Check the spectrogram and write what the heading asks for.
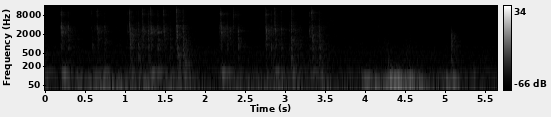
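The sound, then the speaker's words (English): Rapid, clattering keystrokes on a computer keyboard, tapped in uneven bursts with brief pauses, fairly quiet, with no voices. “Excuse my keyboard.”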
